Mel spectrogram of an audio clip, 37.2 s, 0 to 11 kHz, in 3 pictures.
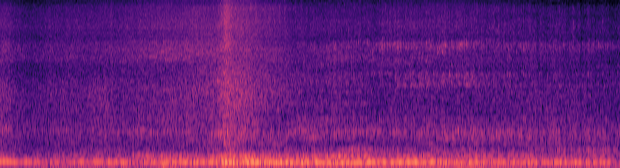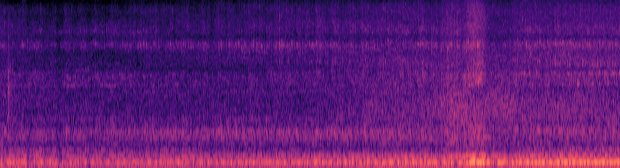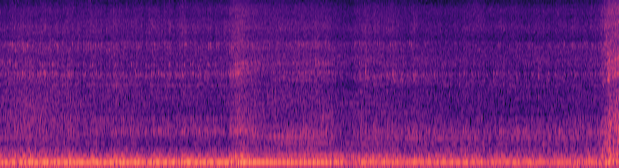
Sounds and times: Car: 0.0 - 37.1
Engine: 0.0 - 37.1.

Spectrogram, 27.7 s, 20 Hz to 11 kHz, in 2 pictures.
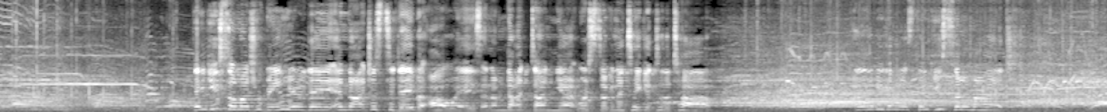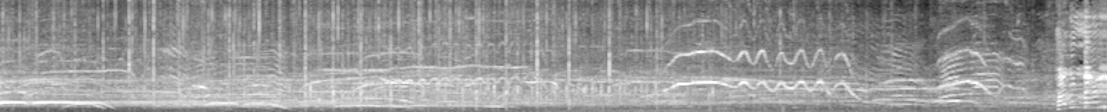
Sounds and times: Female speech, woman speaking: 2.5 - 8.9, 10.7 - 12.7, 27.1 - 27.6.

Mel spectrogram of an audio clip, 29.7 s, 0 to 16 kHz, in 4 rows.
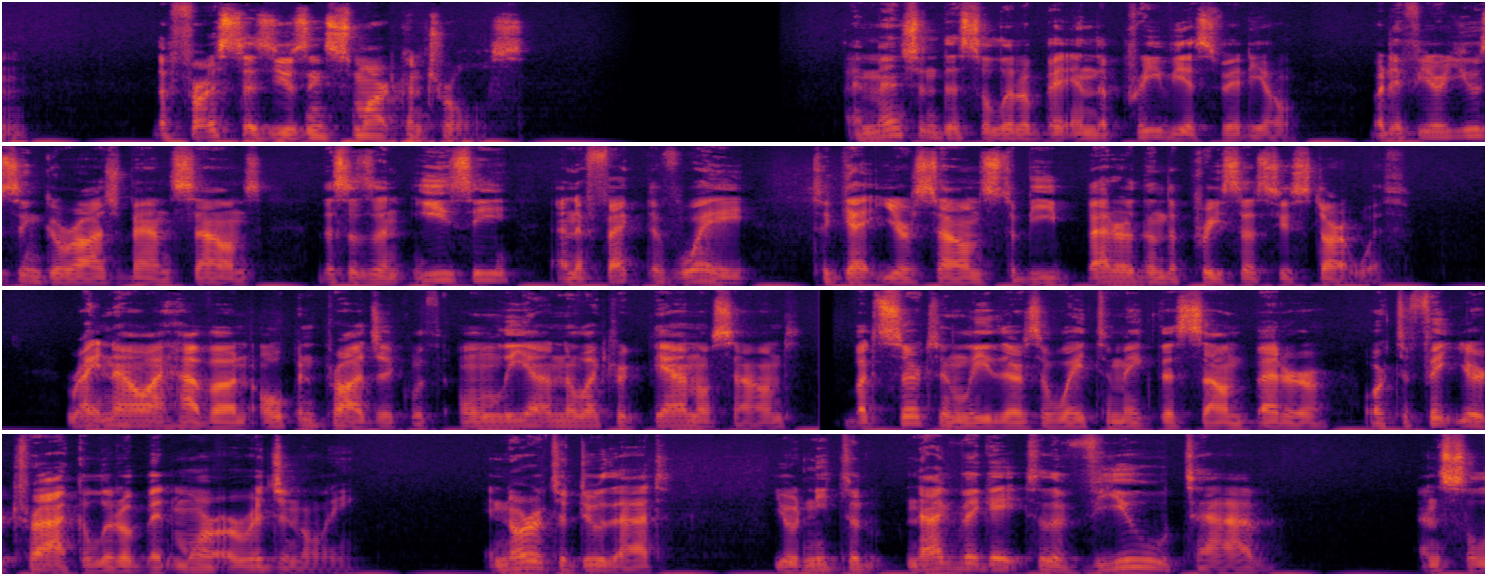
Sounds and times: Speech: 0.0 - 0.2, 0.8 - 2.7, 4.2 - 14.5, 15.2 - 24.1, 24.7 - 28.7, 29.4 - 29.6.

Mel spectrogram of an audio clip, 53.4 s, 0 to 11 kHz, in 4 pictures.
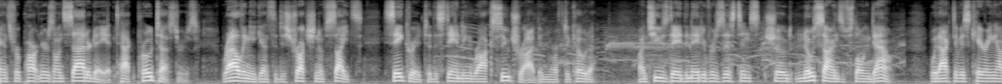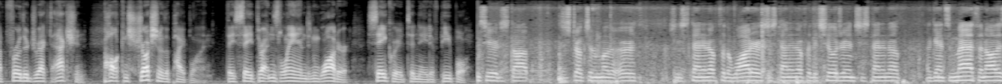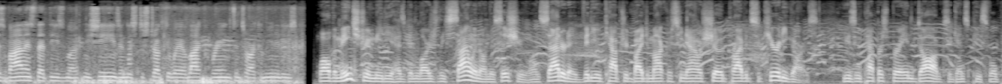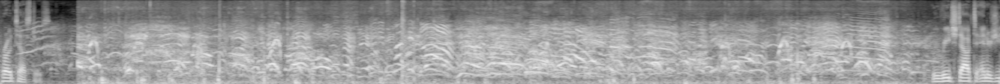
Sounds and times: Speech: 0.0 - 40.9, 51.0 - 53.4.

